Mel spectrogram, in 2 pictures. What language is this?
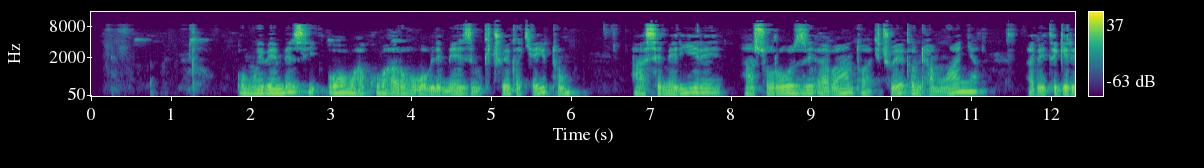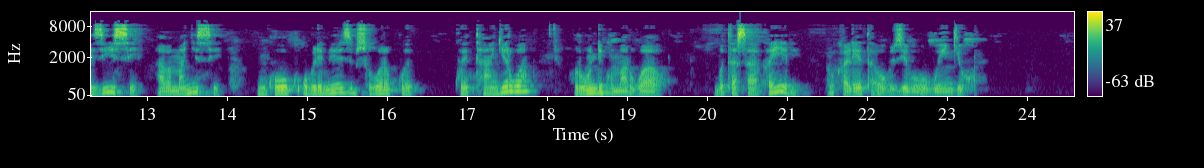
Tooro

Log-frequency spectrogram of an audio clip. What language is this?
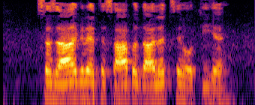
Urdu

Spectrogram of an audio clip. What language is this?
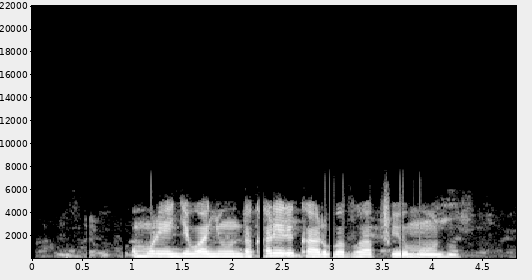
Kinyarwanda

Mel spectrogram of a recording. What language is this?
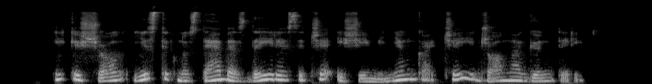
Lithuanian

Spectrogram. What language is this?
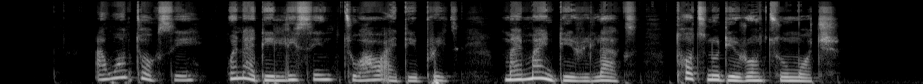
Nigerian Pidgin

